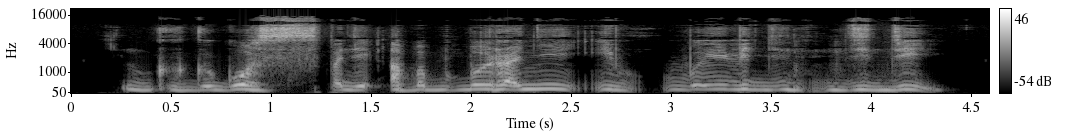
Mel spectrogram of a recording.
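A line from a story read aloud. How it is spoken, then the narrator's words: Trembling, moaning in pain. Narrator (Russian): Трясся доктор, стоная, как от боли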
